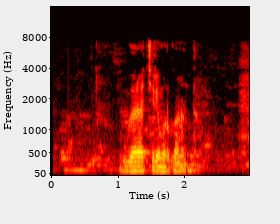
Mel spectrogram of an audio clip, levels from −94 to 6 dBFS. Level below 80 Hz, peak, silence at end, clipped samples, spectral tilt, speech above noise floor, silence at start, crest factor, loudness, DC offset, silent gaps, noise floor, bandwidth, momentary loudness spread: -54 dBFS; -12 dBFS; 0 s; under 0.1%; -6 dB/octave; 27 dB; 0.15 s; 20 dB; -29 LUFS; under 0.1%; none; -55 dBFS; 8 kHz; 23 LU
